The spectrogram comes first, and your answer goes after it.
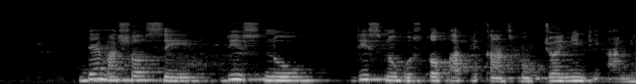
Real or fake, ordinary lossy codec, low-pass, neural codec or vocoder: real; none; 7.2 kHz; none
